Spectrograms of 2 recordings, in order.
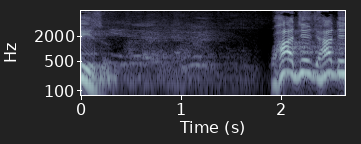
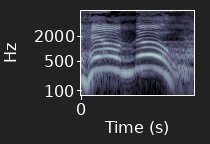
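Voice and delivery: loud, high defiant shout; raised-voice preacher's rejection; emphatic refusal; 7 semitones higher, 4 dB louder than usual. Acted. Preacher models emphatic refusal to hell.

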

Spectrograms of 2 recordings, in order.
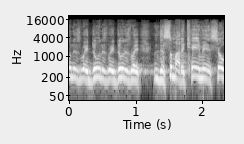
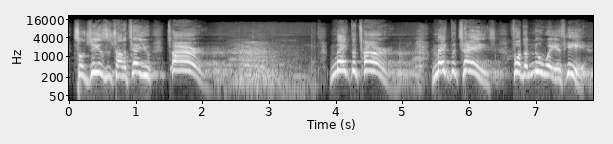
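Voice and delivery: high, drawn-out preacher's proclamation; full-force preaching; 7 semitones higher, slower than usual. Acted. Preacher urging congregation to make the turn, full-force preaching. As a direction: lift it high and stretch the call.

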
